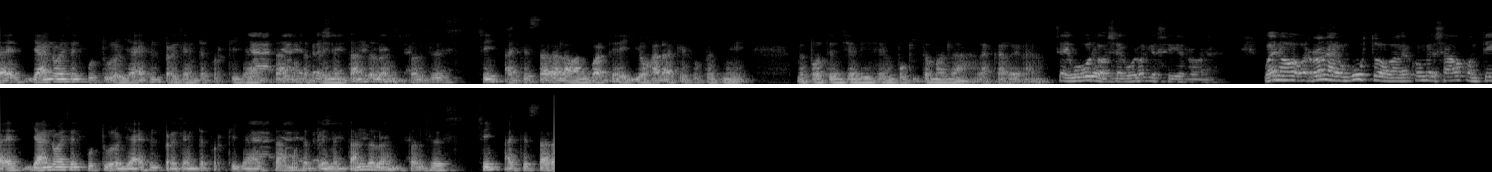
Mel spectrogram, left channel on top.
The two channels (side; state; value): right; drops out; at 5.6 s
